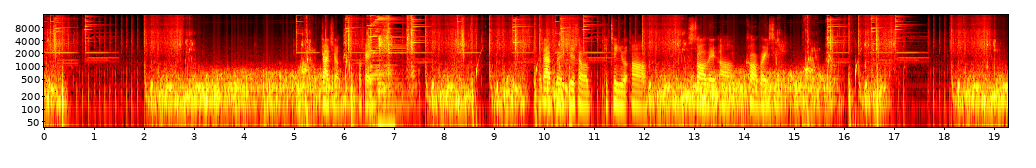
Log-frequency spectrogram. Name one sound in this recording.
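Bright game chimes ring out again and again.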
